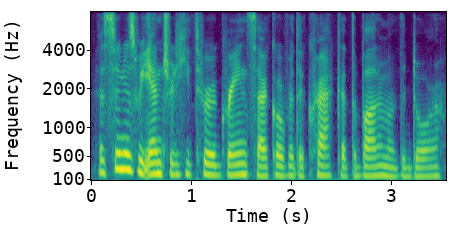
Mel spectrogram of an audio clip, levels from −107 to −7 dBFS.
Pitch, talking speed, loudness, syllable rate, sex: 180 Hz, 305 wpm, -19 LUFS, 6.9 syllables/s, female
